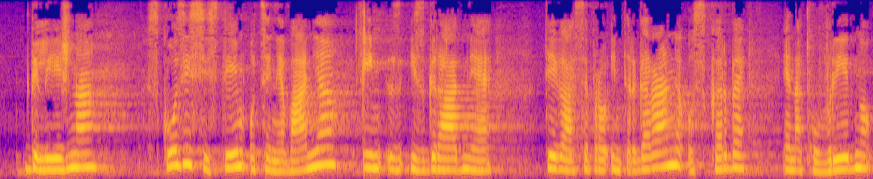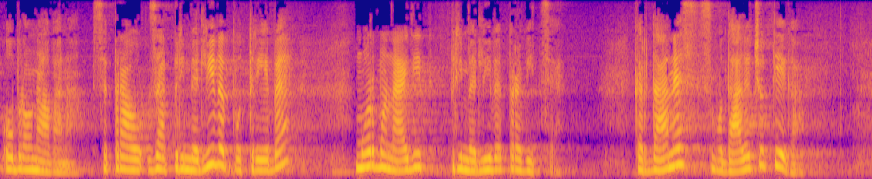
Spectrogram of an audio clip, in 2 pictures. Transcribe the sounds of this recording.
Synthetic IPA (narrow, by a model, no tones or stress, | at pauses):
d̪ɛleːʒna | skoːzisist̪eːmɔt̪sɛnjɛʋaːnjainizɡɾaːd̪njɛ | t̪eːɡasɛpɾawʔint̪ɛɾɡaɾaːlnɛʔɔskəɾbɛ | ɛnakɔʋɾeːd̪nɔʔɔbɾawnaːʋanasɛpɾawzapɾimɛɾliːʋɛpɔt̪ɾeːbɛ | moːɾmɔnaːjd̪it̪pɾimɛɾliːʋɛpɾaʋit̪sɛ | kɛɾd̪aːnɛsːmɔd̪aːlɛt͡ʃɔt̪ːeːɡa̰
